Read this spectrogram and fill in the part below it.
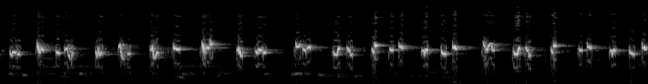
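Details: Sooty-headed bulbul singing rapid 'ropel' style song at dawn, used to prompt other bulbuls to sing; quick run of short chirpy, slurred notes repeated several per second, continuous throughout, no other sounds.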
